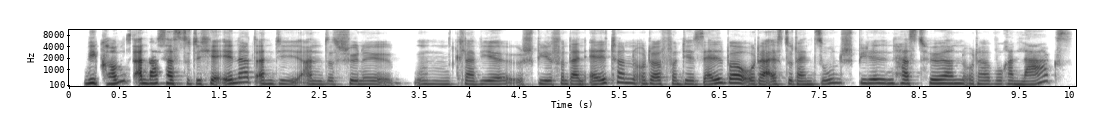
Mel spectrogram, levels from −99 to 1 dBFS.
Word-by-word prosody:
Wie 235 +1 +6
kommt's? 210 - +1
An 220 0 +7
was 215 +1 +4
hast 215 0 +5
du 205 - -5
dich 200 -1 -3
erinnert? 275 +7 +2
An 195 - +1
die 195 -1 -6
an 180 0 -4
das 175 -2 -7
schöne 185 +2 -4 0.2
hm, 185 -3 -8
Klavier 185 +3 -3
äh, - - -9
Spiel 190 -2 -3
von 190 +2 -5
deinen 180 -1 +2
Eltern 230 +7 0
oder 200 -2 -1
von 190 -1 -6
dir 190 0 -4
selber 230 +7 +3
oder 185 -2 +2
als 180 - 0
du 195 - -3
deinen 175 -1 -2
Sohn 200 +7 -3
spielen 225 -2 -1
hast 210 0 0
hören 215 -1 +3
oder 190 -2 -6
woran 190 -1 -5
lag's? 175 - -3
195 Hz, 210 wpm, -26 LUFS, 185-220 Hz, 0.2 s, An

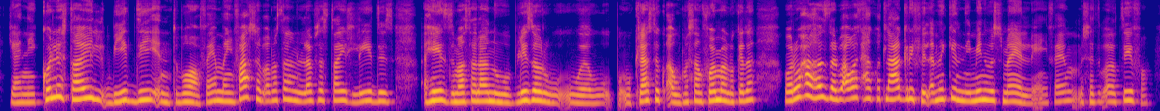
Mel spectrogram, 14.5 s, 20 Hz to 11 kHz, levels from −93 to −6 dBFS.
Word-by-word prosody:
يعني 200 0 -4
كل 295 +10 +3
ستايل 285 -1 +3
بيدِّي 230 +5 0
انطباع، 210 -1 -1
فاهم؟ 215 +6 -3
ما 240 -1 +1
ينفعش 290 +8 +1
أبقى 230 -4 -3
مثلًا 250 +1 -2
لابسة 235 +3 -2
ستايل 245 0 -2 0.4
ladies 225 -1 -2 0.5
heels 240 -1 +3
مثلًا، 230 +1 +2
وبليزر 225 +5 +2
و - - -1
و 190 -1 -5
وب 185 +1 -10
وكلاسيك، 230 +6 -1
أو 200 -1 -1
مثلًا 215 +3 -3
formal 240 +1 +3
وكده، 235 +4 -2 0.4
وأروح 265 +8 +3
أهزر 320 -5 +4
بقى 270 0 +2
وأضحك، 290 -1 -2
وأطلع 280 -1 +3
أجري 285 -1 0
في 260 -4 -3
الأماكن 260 +2 -1
يمين 250 +3 +2
وشمال، 225 -6 -2
يعني 195 - -12
فاهم؟ 220 +3 -8
مش 220 -3 -10
هتبقى 215 +1 -6
لطيفة. 215 -4 -4
235 Hz, 160 wpm, -24 LUFS, 215-260 Hz, 0.5 s, أهزر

